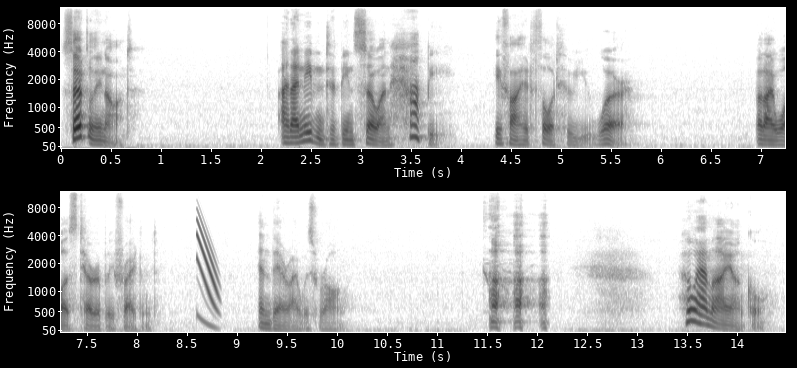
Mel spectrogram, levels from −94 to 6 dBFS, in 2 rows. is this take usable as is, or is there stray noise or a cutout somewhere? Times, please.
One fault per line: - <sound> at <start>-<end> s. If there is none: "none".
- chirp at 8.6-8.9 s
- laugh at 11.5-12.1 s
